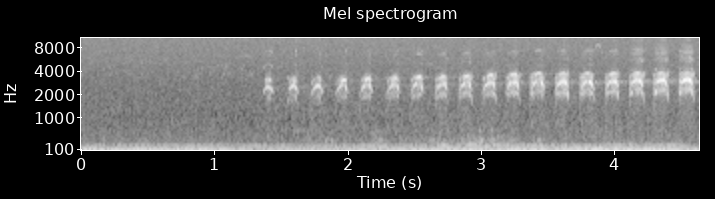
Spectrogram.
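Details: Osprey calling at a nest in Charlo, Montana, on the afternoon of 22 August 2023, from a live nest camera. A low hum gives way to a run of sharp repeated whistled chirps that grow louder and quicker toward the end.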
